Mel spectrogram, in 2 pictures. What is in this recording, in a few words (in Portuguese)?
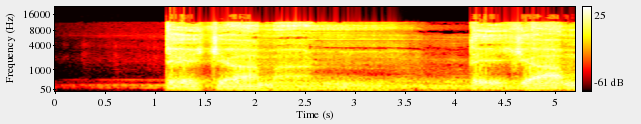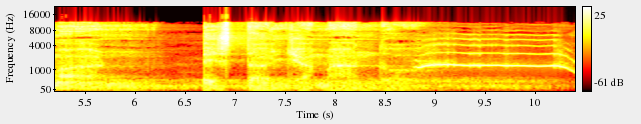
chamada do além, voz macabra atende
